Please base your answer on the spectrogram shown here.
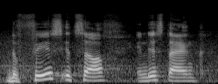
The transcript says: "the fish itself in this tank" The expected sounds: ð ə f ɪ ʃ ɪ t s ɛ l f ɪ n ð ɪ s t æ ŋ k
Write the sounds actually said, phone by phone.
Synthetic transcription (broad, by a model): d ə f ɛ s ɪ t s ɛ l f ɪ n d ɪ s t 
